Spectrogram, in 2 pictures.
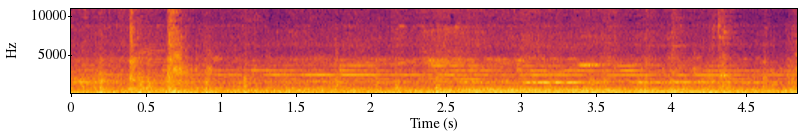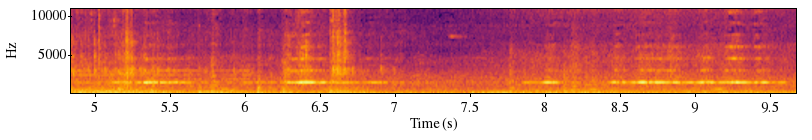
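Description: Small zoo train rolling along narrow-gauge track, with a steady rumble of wheels on rail and scattered sharp clicks. A thin high wheel squeal on the curve joins from about three seconds in.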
